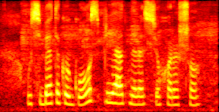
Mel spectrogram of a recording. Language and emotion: Russian, positive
